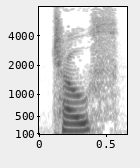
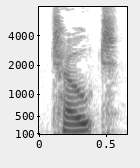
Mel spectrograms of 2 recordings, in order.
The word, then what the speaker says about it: Thoth: Egyptians called this energy Thoth or Thoth. Or some people you might see as Thoth. Some people pronounce it Thoth. I've seen it as Thoth, Toth, Tote.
